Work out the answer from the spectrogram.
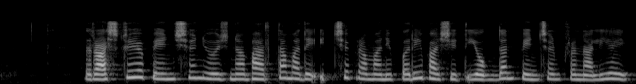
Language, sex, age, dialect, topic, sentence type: Marathi, female, 25-30, Northern Konkan, banking, statement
